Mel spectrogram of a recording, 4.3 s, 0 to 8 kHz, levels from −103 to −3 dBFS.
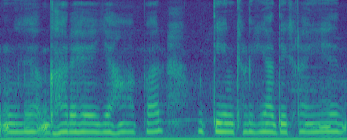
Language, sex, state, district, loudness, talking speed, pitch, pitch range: Hindi, female, Uttar Pradesh, Ghazipur, -34 LUFS, 125 wpm, 180 Hz, 175-185 Hz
